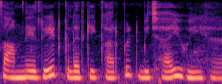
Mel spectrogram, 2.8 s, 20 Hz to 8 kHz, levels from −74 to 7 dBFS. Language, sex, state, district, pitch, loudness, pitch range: Hindi, female, Uttar Pradesh, Lucknow, 180 Hz, -13 LUFS, 175-205 Hz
